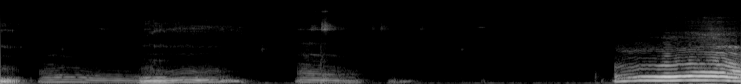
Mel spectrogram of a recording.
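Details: Basset Hound's morning "conversation": several short, low, throaty grumbles separated by pauses. After a longer quiet stretch, a loud, rising, wavering moan follows.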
